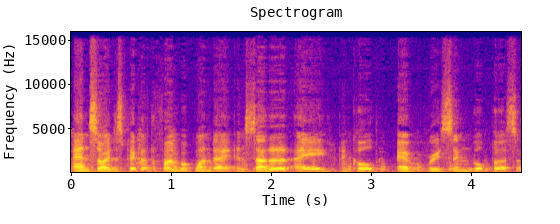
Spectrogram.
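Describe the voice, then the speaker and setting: Speaking very fast with an Australian accent, a man keeps a medium pitch and fairly even intonation over music in the background. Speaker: interior designer. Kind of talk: interview.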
